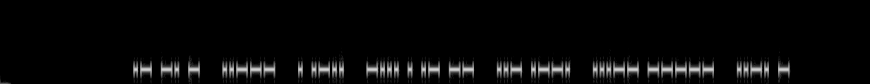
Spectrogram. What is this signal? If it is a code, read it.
Morse code, heard as a keyed tone, about 36 wpm, 700 Hz. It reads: ANT 2 EL BEAM UP 30 FT
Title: K1USN SST QSO Practice 35wpm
